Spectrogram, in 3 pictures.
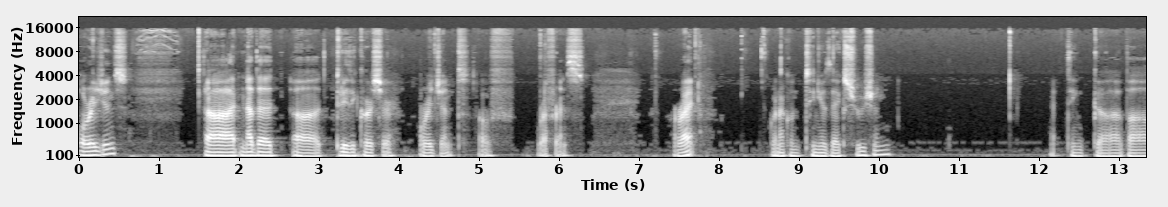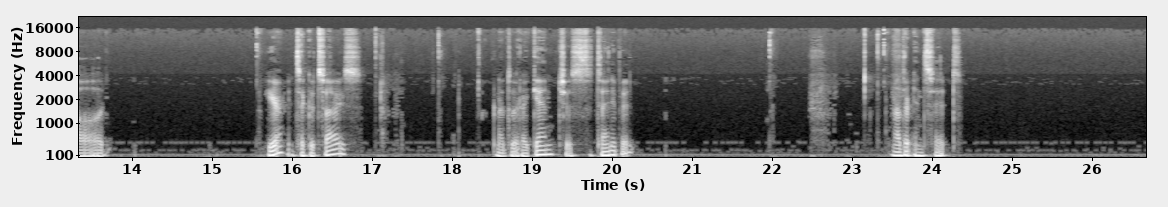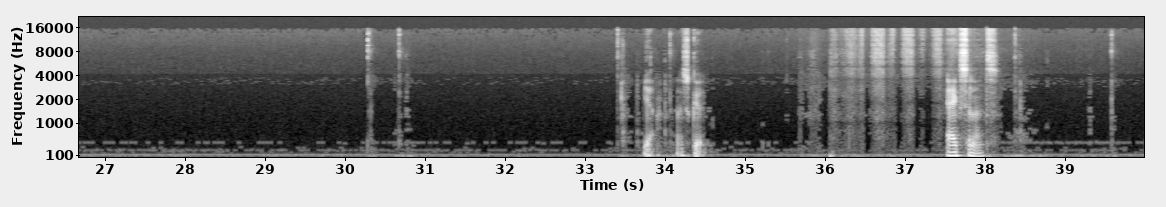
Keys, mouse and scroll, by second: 4.5 middle click, 7.2 middle click, 8.3 click, 16.1 middle click, 17.8 click, 23.4 click, 24.0 click, 30.7 middle click, 33.7-34.3 scroll down 3, 34.1 middle click, 38.7-39.1 scroll up 4, 39.1-39.6 scroll down 2, 39.6 middle click.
